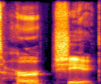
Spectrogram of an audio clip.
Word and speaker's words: Hershe: No, because it's spelled H-E-R-S-H-E. It's Hershey.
